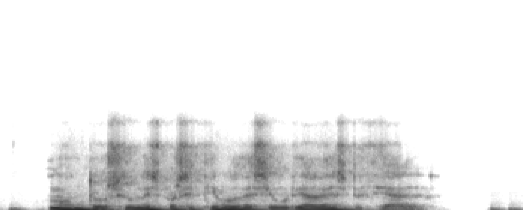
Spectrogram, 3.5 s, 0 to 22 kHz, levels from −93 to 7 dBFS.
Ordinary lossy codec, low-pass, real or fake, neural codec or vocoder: Opus, 24 kbps; 7.2 kHz; fake; codec, 16 kHz, 16 kbps, FunCodec, trained on LibriTTS, 50 frames a second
